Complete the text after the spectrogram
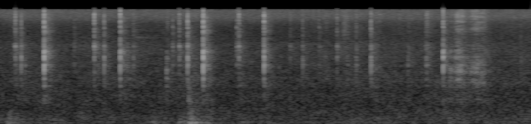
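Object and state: Glass perfume bottle tapped with nails.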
